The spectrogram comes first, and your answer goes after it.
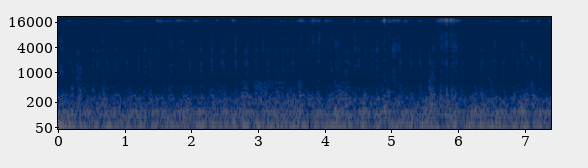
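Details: Several hungry guinea pigs munching food, heard as a quiet, continuous patter of fast chewing clicks over a steady low background rumble.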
